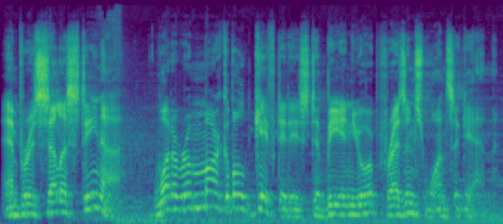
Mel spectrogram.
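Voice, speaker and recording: A man voicing a courtly, flattering alien senator in a game, in formal phrasing. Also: medium pitch, normal speed, faint music behind, lightly acted. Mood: courtly flattery. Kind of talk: scripted dramatic game cutscene dialogue.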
